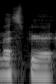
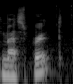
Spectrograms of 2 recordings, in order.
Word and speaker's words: Mesprit: There's not an extra I in there. It's not Mespirit. It's Mesprit.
